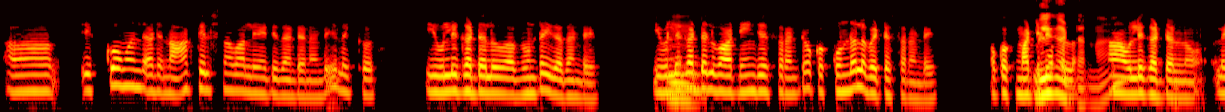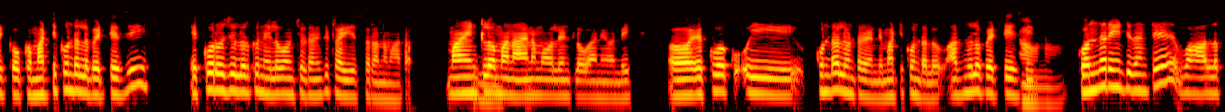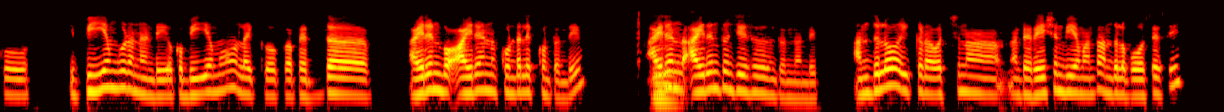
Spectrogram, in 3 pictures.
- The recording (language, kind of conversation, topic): Telugu, podcast, ఆహార వృథాను తగ్గించడానికి మనం మొదట ఏం చేయాలి?
- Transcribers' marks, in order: in English: "ట్రై"; lip smack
